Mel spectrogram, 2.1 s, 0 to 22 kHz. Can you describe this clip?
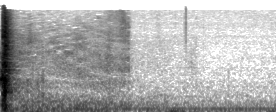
Match Strike 01
Striking of a match. Recorded using a Sennheiser 416 and Sound Devices 552.
burn, burning, candle, cigarette, fire, flame, ignition, light, lighter, lighting, match, matchbox, smoke, strike, striking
